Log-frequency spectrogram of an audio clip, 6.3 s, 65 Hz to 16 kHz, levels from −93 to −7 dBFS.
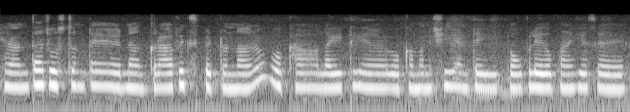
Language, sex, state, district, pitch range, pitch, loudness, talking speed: Telugu, female, Andhra Pradesh, Sri Satya Sai, 215-235 Hz, 220 Hz, -16 LUFS, 145 wpm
